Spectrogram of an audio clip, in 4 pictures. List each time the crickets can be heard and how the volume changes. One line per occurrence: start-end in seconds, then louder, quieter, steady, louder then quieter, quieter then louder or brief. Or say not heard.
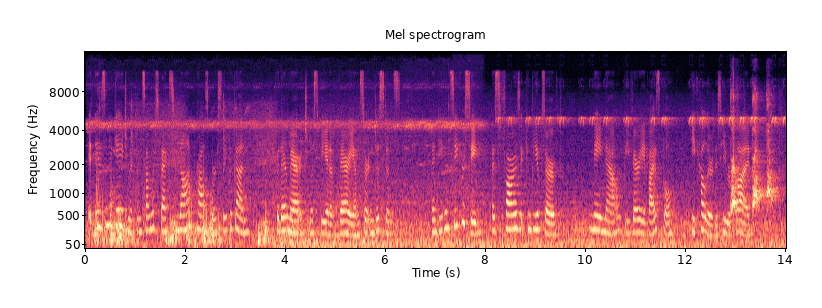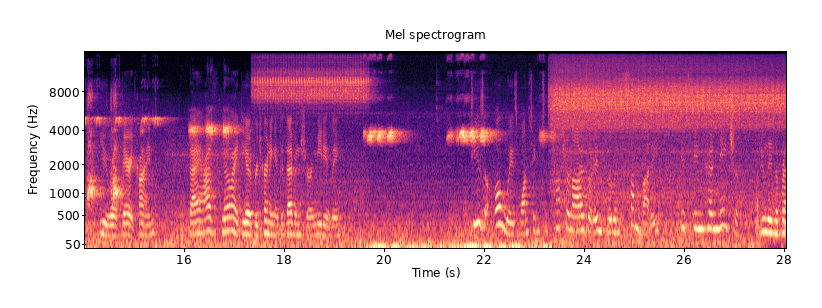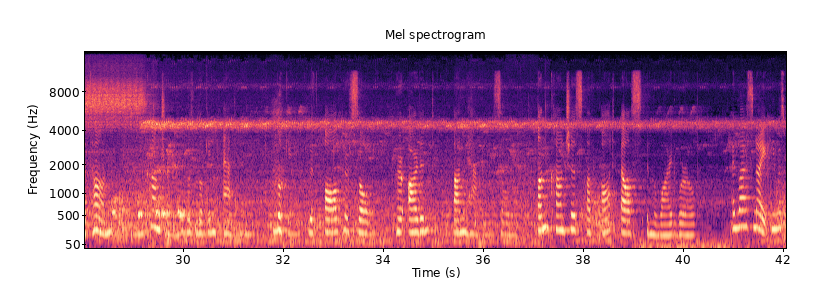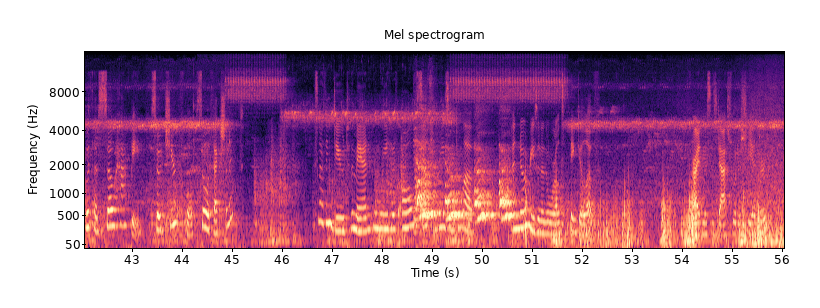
0.0-55.9 louder then quieter.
